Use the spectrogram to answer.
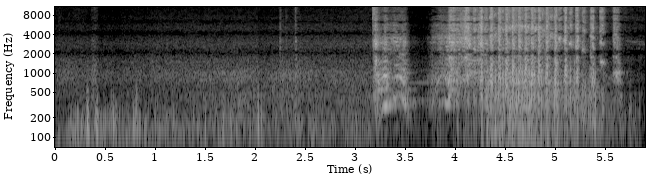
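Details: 1979 Chevy Caprice: fast, even starter cranking pulses that never catch, no firing; cranks but won't start and drains the fully charged battery.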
